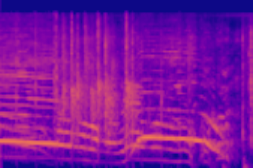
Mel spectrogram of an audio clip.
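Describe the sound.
Rapid scattered clapping runs under a loud, drawn-out voice that holds and slides its pitch, like an excited shout or cheer, ending in a few louder claps, as a guest artist is welcomed onto a show.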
